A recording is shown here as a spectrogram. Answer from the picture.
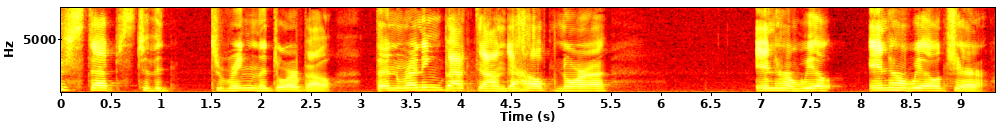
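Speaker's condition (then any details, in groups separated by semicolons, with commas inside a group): Cerebral palsy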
